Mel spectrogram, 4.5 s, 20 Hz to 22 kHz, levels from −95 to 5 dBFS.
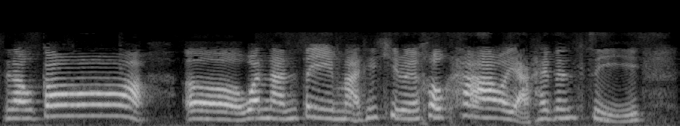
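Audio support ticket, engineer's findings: Dull, smeared speech throughout, with a warbling, fizzy texture on sibilants and sustained sounds. Nothing above 7.6 kHz. Likely AAC compression (AAC-LC) at a low bitrate, around 24 kbps. The encoder lowers its cut-off and quantises frequency lines coarsely, leaving holes in the spectrum.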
